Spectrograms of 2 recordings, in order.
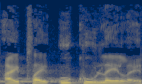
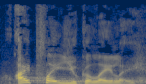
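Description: First: Ukulele is said in the Hawaiian-style way. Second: Ukulele is said in the common anglicized way. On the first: The speaker calls it right. "That's how you say it" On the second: The speaker calls it wrong. "the false pronunciation"

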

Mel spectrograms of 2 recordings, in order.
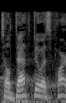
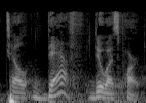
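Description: First: The phrase is said at a normal pace. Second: The phrase is said slowly and deliberately.

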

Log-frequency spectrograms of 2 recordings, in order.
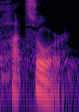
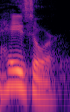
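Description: First: The middle has a ts sound. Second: The middle has a plain z sound. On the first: This is the Hebrew way of saying it. "The Hebrew pronunciation is usually different than English" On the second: This is the usual English way of saying it. "we're American, so let's just say he reigned in Hazor"

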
